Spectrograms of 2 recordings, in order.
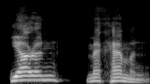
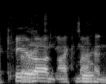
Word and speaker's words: Ciarán McMahon: Today we have Ciarán McMahon. No, I've said it wrong again, but it's close enough. It's one of those brilliant Irish names. Is that it? Yeah. Ciarán McMahon. Yeah. Ciarán McMahon.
